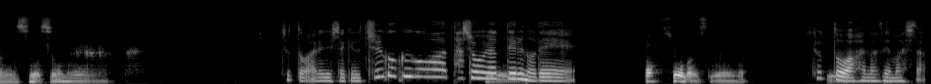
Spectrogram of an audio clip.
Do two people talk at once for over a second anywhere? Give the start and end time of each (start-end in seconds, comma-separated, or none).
none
